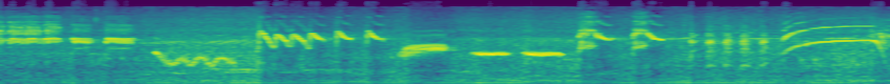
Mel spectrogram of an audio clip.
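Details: Black-winged myna calling in a lure recording: buzzy bursts, a low warbled note, quick rising whistles, short level whistles, then stuttering clicks and a long upward-sliding whistle.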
